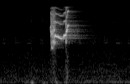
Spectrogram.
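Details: A fighting lovebird gives one scratchy, shrill double chirp, used to rouse other lovebirds and linked to the ngetik and ngekek styles. A faint tap precedes it in an otherwise quiet background.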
